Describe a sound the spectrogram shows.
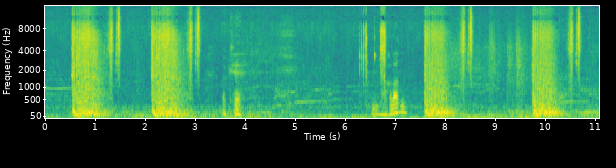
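A shotgun fires loud, booming blasts every couple of seconds.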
